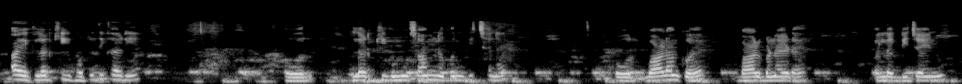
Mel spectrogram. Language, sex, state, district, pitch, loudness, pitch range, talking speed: Rajasthani, female, Rajasthan, Churu, 185 Hz, -15 LUFS, 170-205 Hz, 155 wpm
